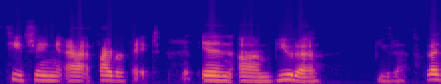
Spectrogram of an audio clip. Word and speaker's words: Buda: And then on Sunday we kind of wrap it all up, and we're both teaching at Fiber Fate in Buda.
